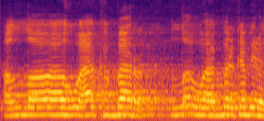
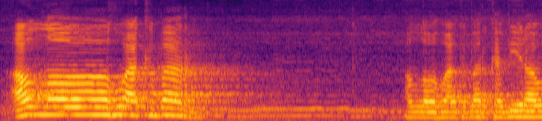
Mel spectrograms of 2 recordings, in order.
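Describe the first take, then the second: First: The phrases run together with no pause. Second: A short pause separates the two phrases. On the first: The speaker calls it wrong. "jangan langsung ... jangan gitu" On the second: The speaker calls it right. "Ini namanya diam antara takbiratul ihram dengan doa iftitah"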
